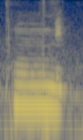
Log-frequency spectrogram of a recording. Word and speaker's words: 독립: 그리고 이런 것도 있어요 독립 독립 발음 어떻게 하냐면 독립으로 발음하는게 표준 발음이거든요 자 그러면 지금 바뀐게 기억은 이응으로 바뀌고 ㄹ은 니은으로 바뀌었어요 비염이 없는데 기억도 리을도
